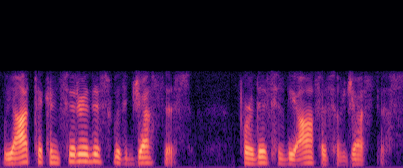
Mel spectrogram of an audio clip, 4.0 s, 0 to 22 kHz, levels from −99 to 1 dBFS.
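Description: Speech passed through an AMR narrowband mobile codec for its full length: the band is held to roughly 150 Hz to 3.4 kHz, with nothing above 3.5 kHz, and the plainly buzzy, synthetic texture fits a low AMR-NB mode near 7.4 kbps.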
